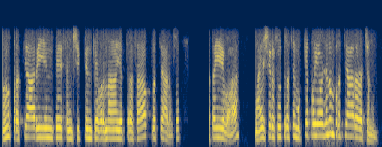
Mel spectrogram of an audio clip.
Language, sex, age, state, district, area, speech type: Sanskrit, male, 45-60, Karnataka, Uttara Kannada, rural, conversation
